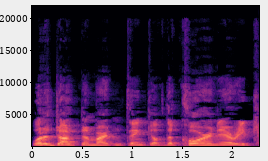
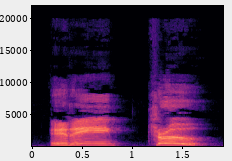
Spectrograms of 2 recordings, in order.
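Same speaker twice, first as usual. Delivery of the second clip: mock forceful, emphatic, insistent screaming; 6 semitones higher than usual. Retelling how he answered claims that coffee is bad: retelling own past screaming. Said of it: "And I was screaming".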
